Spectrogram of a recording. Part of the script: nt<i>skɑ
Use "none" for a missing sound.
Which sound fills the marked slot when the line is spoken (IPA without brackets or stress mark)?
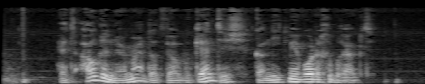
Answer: ɪ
